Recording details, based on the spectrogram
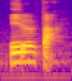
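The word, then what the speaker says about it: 잃다: Ada lagi kosakata yang mempunyai arti kehilangan. Dibacanya adalah ilta. Ilta.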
